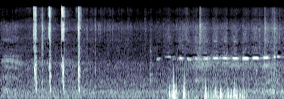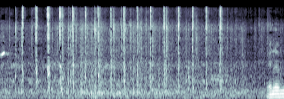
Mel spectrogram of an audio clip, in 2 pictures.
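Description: Breeder pigeons on a Lahore rooftop, with sharp wing claps and a flurry of flapping up close, then a run of rapid flapping bursts over a quiet background hum.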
